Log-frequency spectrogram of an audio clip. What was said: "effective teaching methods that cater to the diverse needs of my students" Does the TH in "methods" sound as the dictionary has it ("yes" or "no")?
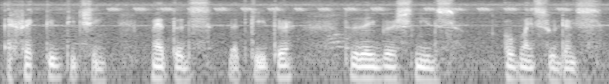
no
